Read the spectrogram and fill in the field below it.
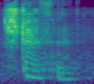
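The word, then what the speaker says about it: Szczęsny: Ahora se la voy a volver a Bonrichetti, a ver si sabe cómo se pronuncia Szczesny. Se lo ha consultado Oliveros a una profesora polaca. – Se pronuncia Wojciech Szczesny.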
